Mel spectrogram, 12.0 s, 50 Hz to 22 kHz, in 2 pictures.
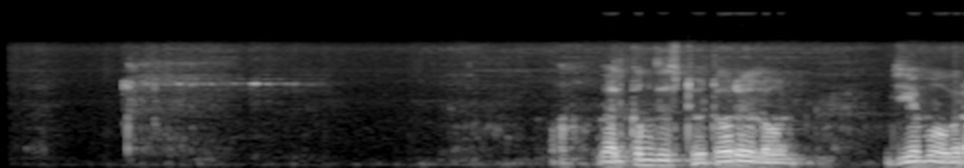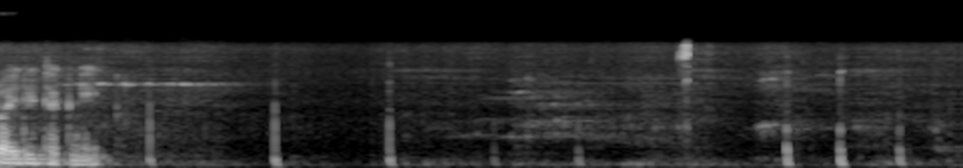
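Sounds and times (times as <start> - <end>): person speaking: 3.5 - 6.7.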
